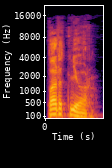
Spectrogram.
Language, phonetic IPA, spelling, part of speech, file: Russian, [pɐrt⁽ʲ⁾ˈnʲɵr], партнёр, noun, Ru-партнёр.ogg
- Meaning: partner, associate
